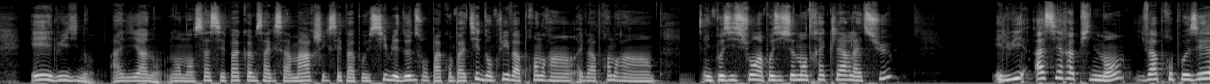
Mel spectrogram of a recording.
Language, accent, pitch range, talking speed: French, French, 175-220 Hz, 265 wpm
